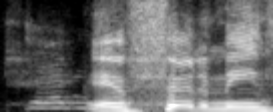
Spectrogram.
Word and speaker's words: amphetamines: Yeah, amphetamines is how it's pronounced.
